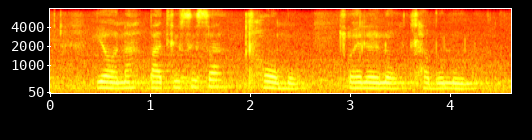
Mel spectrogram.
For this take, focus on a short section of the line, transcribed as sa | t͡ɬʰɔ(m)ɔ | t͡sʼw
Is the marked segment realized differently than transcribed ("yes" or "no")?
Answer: no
